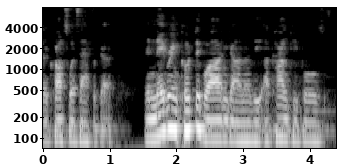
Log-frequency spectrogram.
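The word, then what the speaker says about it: Côte d'Ivoire: How do you pronounce that? Cote d'Ivoire. Cote d'Ivoire. Cote d'Ivoire. Cote d'Ivoire. It's French. Cote d'Ivoire.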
